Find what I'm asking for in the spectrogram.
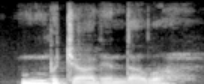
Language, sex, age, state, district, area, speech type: Punjabi, male, 45-60, Punjab, Tarn Taran, rural, spontaneous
